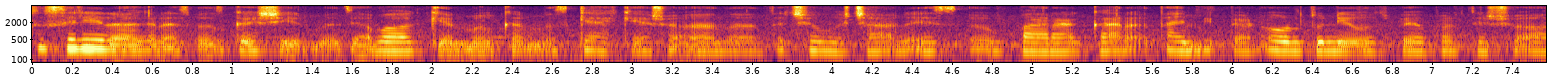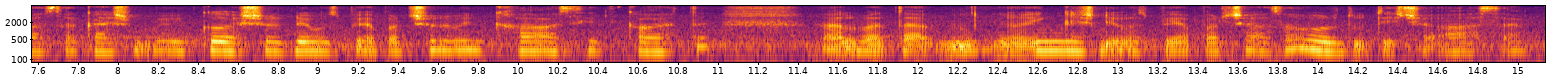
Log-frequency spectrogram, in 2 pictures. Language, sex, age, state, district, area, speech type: Kashmiri, female, 45-60, Jammu and Kashmir, Srinagar, urban, spontaneous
